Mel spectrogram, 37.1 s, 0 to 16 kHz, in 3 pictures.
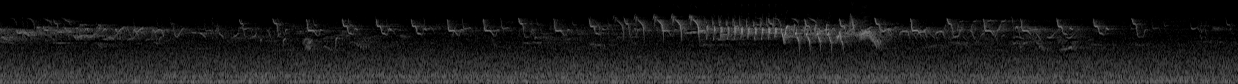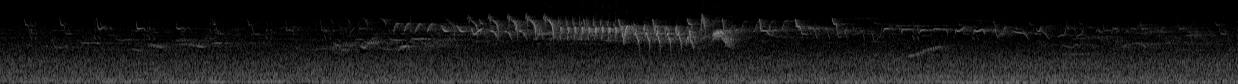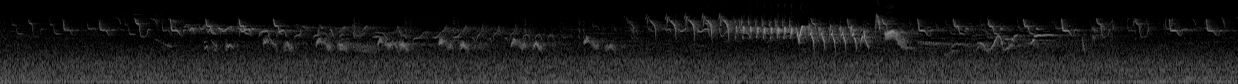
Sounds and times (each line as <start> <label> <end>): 0.0 bird chirp 37.1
